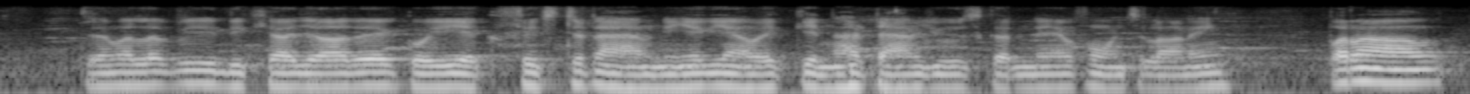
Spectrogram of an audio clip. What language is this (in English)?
Dogri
